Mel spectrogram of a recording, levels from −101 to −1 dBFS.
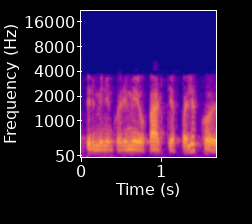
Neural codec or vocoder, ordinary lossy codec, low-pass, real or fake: none; MP3, 24 kbps; 5.4 kHz; real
